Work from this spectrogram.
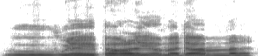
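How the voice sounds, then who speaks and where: Un homme qui fait parler un valet de pied hautain et sec dans un livre audio. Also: male voice, a little high, slow, dry recording, muffled recording, pitched above the performer's own voice. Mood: haughty. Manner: haughty, curt. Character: haughty male footman in livery.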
